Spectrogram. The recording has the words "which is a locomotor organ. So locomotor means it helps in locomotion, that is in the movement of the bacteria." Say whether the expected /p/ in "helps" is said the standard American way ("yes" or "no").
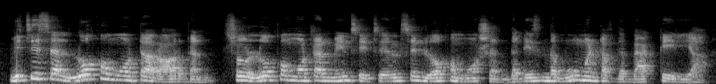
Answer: no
